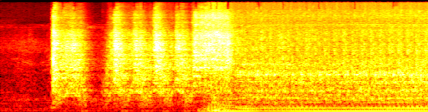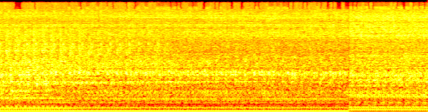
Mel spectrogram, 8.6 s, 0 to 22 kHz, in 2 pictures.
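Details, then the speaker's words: Mazda Miata 1.8 litre, after stop leak added for a rear main seal leak that appeared after an engine flush; cranks a few pulses, catches cleanly and settles to a steady, even idle with no knocks or misses; sounds healthy; oil smoke from exhaust afterwards. "Started. Sounds healthy, though. 1.8 litre things."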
